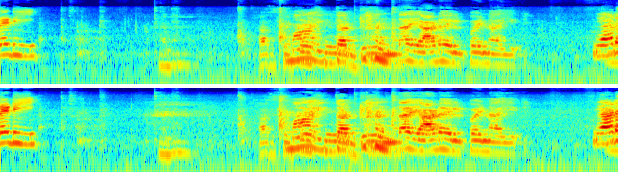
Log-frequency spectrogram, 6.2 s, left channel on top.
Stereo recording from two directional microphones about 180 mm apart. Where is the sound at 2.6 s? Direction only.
10° right (ahead or behind).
